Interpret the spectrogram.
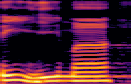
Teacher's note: hamzah yang berharakat alif kecil di atas dua harakat kita panjangkan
